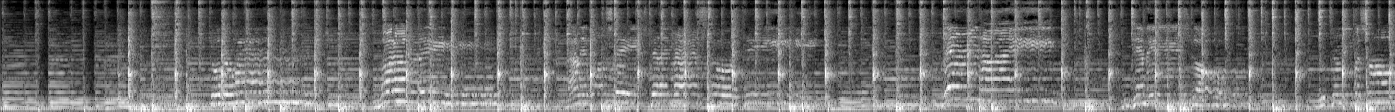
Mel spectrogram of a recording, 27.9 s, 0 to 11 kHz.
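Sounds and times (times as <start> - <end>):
strummed guitar: 0.0 - 27.9
woman singing: 4.0 - 16.9, 18.8 - 27.9.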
